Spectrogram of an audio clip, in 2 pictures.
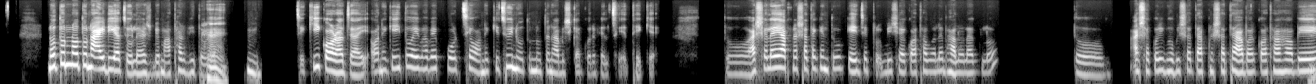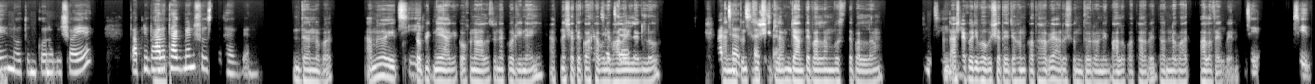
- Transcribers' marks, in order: other background noise
- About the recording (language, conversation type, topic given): Bengali, unstructured, প্রযুক্তি কীভাবে আপনাকে আরও সৃজনশীল হতে সাহায্য করে?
